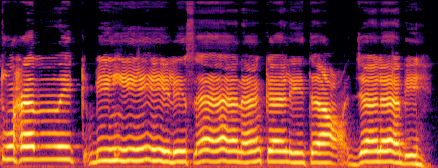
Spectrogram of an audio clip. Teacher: ہا کے نیچے کھڑی زیر ہے، اس کو ایک الف کی مقدار کھینچ کر پڑھیں گے۔ سین کے بعد الف ہے، اس کو بھی ایک الف کی مقدار کھینچیں گے، آخر میں ہا ساکن ہے۔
